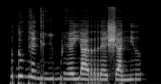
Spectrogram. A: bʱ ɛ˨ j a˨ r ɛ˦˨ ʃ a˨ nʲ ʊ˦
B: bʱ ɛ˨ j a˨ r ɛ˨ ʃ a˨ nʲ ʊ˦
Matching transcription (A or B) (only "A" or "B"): B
